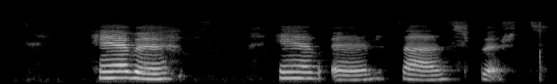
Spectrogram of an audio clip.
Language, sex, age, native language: Icelandic, other, 8, Icelandic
